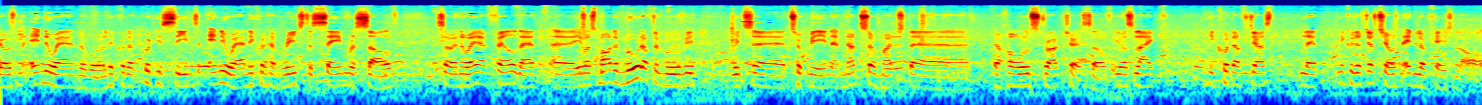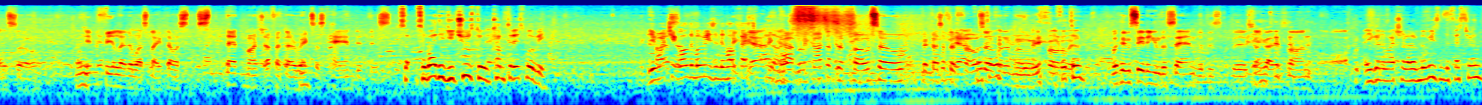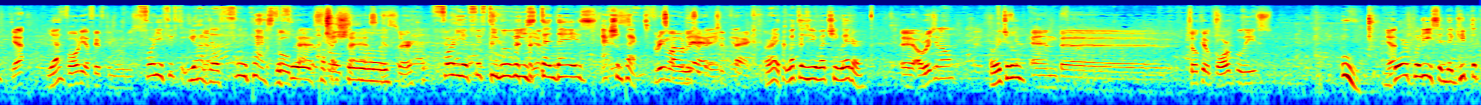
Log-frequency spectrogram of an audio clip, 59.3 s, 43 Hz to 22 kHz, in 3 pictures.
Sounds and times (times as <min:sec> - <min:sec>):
Speech: 0:00.0 - 0:27.1, 0:28.4 - 0:56.5.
